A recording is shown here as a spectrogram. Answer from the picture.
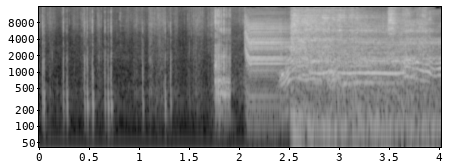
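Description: Metal zipper on a duffel bag being eased open, with a string of small irregular clicks from the teeth. About two seconds in, a game-show buzzer sounds, followed by loud music for the failed silent challenge.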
